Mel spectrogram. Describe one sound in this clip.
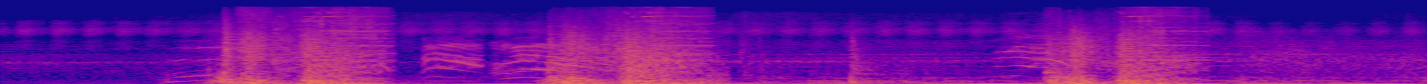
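Blades strike and slash in a fierce fight.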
